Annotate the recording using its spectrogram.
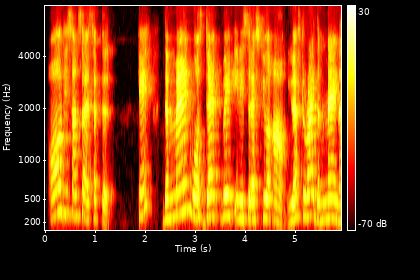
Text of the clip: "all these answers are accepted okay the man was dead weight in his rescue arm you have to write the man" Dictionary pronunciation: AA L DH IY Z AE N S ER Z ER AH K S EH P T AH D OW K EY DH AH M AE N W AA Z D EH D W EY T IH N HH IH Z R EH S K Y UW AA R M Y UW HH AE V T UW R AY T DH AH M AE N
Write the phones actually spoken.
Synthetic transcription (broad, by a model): AA L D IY S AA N S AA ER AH K S EH P T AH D OW K EY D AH M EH N W AA S D EH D W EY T IH N HH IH S R EH S K Y UW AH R M Y UW HH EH F T UW R AY T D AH M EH N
